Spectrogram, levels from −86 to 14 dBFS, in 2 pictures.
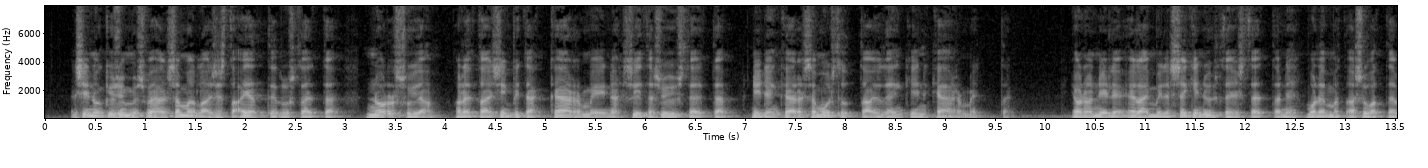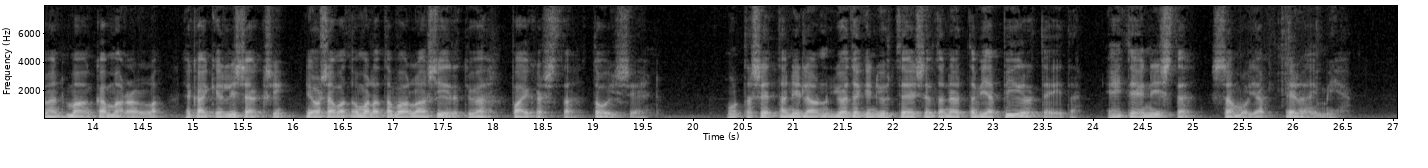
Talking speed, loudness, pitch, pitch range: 125 wpm, -16 LUFS, 100 Hz, 95-110 Hz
